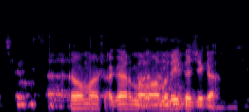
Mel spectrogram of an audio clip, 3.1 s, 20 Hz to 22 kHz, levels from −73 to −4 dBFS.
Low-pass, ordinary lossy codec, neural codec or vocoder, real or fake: 7.2 kHz; MP3, 64 kbps; codec, 24 kHz, 6 kbps, HILCodec; fake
